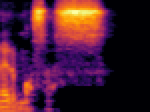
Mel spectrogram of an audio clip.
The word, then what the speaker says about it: hermosos: And remember the H is silent, so son hermosos.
